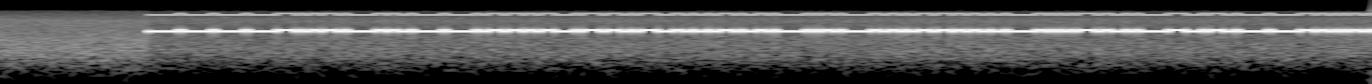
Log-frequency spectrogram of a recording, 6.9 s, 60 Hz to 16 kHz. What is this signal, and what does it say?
RTTY (45.45 baud, 170 Hz shift), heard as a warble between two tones, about 2050 Hz centre. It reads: LA MENOPAUSIA PRECOZ …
